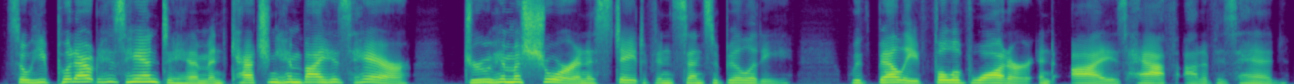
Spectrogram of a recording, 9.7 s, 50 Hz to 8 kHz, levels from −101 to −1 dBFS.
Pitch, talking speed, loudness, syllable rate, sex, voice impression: 220 Hz, 210 wpm, -18 LUFS, 5.2 syllables/s, female, feminine, adult-like, clear, slightly cute, slightly sincere, slightly lively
